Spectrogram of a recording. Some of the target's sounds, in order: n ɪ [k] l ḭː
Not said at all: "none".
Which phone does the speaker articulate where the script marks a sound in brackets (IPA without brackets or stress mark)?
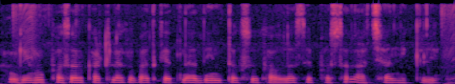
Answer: k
